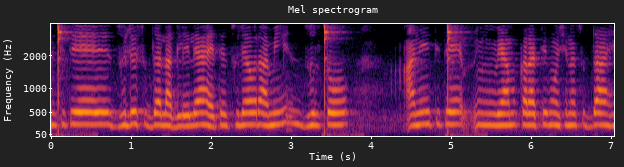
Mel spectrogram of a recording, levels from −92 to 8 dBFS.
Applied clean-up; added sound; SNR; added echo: none; Cutlery, silverware; 10 dB; none.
